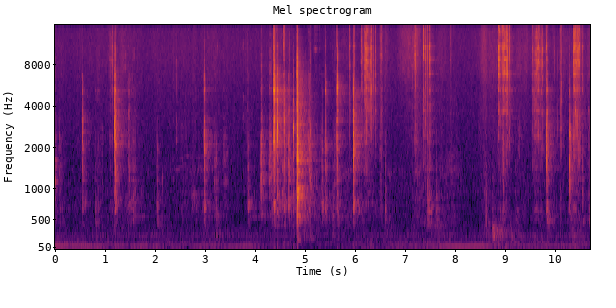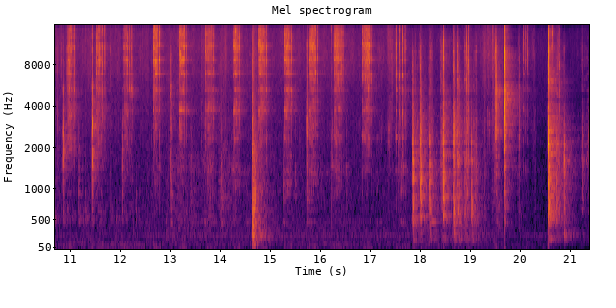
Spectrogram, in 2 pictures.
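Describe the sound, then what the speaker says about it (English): A ratchet with a 17mm socket clicks in irregular bursts as it loosens the accessory belt tensioner bolt on a 2011-2016 Kia Optima 2.4L, joined by light metallic handling sounds, fairly quiet and with no voices. "using a 17mm socket, go ahead and remove the bolt that's behind that"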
